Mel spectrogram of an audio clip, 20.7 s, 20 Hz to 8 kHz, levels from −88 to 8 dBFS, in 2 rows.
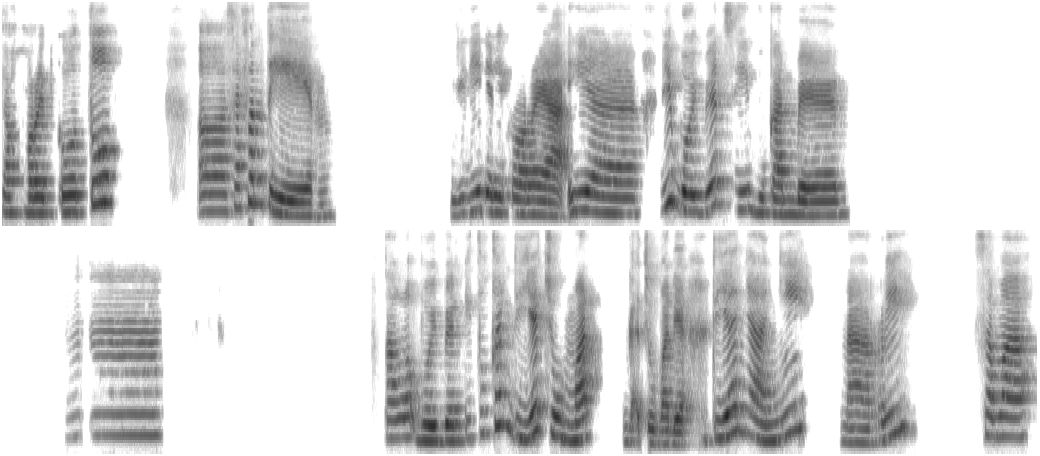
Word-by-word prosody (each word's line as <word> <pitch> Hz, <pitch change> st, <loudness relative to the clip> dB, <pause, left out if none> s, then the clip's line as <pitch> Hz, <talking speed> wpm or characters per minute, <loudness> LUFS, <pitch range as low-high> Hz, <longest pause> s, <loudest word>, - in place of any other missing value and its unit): favoritku 210 Hz, 0 st, 0 dB, 0.2 s
tuh, 330 Hz, +2 st, +4 dB, 1.0 s
eee, 230 Hz, 0 st, -1 dB
Seventeen. 185 Hz, -, +1 dB, 1.2 s
Jadi 180 Hz, +2 st, -8 dB
dia 240 Hz, +3 st, -1 dB
dari 220 Hz, -3 st, +2 dB
Korea, 190 Hz, -4 st, +3 dB
iya, 210 Hz, -4 st, +1 dB, 0.2 s
jadi 340 Hz, +7 st, +1 dB
boyband 245 Hz, +4 st, +2 dB
sih, 250 Hz, -6 st, -8 dB
bukan 195 Hz, -2 st, -2 dB
band. 180 Hz, 0 st, +2 dB, 2.6 s
Mhm. 280 Hz, +1 st, -8 dB, 2.2 s
Kalau 250 Hz, +1 st, -3 dB
boyband 210 Hz, 0 st, +3 dB
itu 300 Hz, +5 st, -14 dB
kan 410 Hz, -2 st, 0 dB
dia 260 Hz, +7 st, +2 dB
cuma 250 Hz, -4 st, +3 dB, 0.3 s
nggak 180 Hz, -2 st, -5 dB
cuman 175 Hz, -1 st, -1 dB
dia, 165 Hz, -1 st, +5 dB, 0.3 s
dia 260 Hz, +3 st, +5 dB
nyanyi, 270 Hz, +2 st, -2 dB, 0.4 s
nari, 225 Hz, -, -3 dB, 0.6 s
sama 265 Hz, -2 st, +2 dB
230 Hz, 80 wpm, -22 LUFS, 200-275 Hz, 2.6 s, dia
